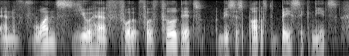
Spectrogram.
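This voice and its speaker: Speaking at a fairly slow pace, a man with a non-native accent uses ordinary pitch variation. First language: not English. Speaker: gaming video host. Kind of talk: video game commentary and discussion. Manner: halting, many fillers and restarts.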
